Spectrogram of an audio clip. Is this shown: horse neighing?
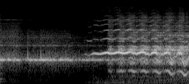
yes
